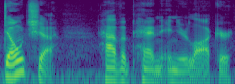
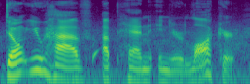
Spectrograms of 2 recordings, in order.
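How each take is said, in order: First: The word "you" is reduced to "ya". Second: The word "you" is said in full.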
